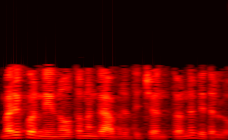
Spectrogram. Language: Telugu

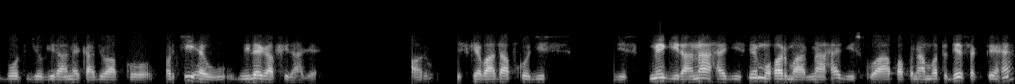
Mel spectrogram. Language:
Hindi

